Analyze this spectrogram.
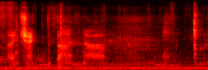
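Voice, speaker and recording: The speaker whispers throughout. Background noise is noticeable. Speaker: ASMR creator. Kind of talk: ASMR card unboxing. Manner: whispering.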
